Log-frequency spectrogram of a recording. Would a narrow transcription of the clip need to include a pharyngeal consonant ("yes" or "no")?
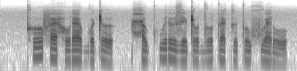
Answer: yes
